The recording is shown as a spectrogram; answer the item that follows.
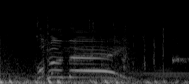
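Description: Horse hoofbeats from horse archers in the video game Bannerlord, a rhythmic run of galloping thuds under a steady game-music tone and speech.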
